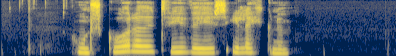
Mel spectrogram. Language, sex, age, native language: Icelandic, female, 20-29, Icelandic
